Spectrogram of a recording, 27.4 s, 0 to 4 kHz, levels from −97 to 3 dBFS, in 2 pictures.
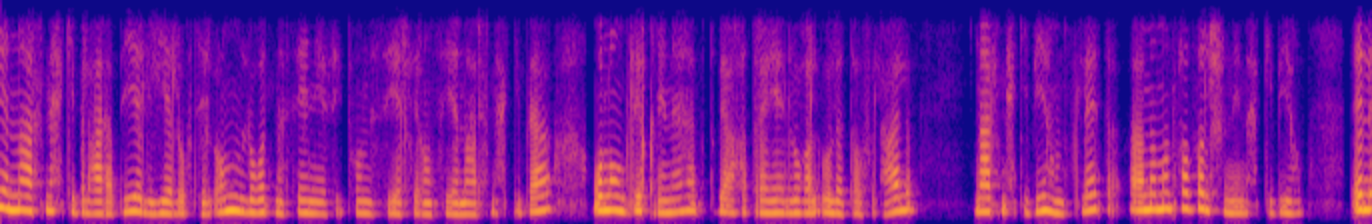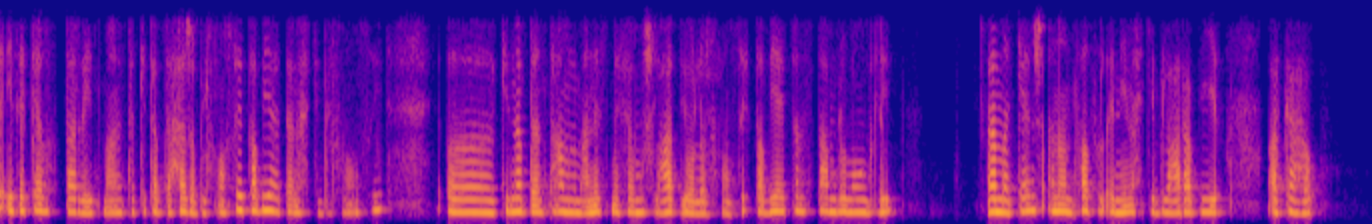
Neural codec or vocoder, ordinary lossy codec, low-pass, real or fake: none; Opus, 64 kbps; 3.6 kHz; real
